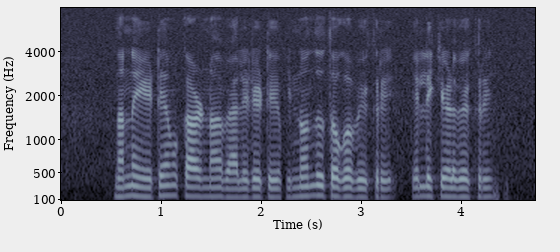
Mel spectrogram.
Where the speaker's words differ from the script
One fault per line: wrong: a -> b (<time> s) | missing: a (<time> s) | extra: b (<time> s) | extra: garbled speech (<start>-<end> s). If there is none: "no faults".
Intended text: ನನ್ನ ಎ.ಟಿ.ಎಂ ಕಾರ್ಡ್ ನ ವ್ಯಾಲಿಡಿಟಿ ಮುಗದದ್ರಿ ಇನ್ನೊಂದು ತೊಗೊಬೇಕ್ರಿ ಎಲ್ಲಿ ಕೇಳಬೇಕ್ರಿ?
missing: ಮುಗದದ್ರಿ (2.2 s)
